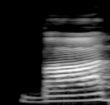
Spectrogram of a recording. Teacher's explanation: با بھی دونوں ہونٹوں کو ملانے سے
